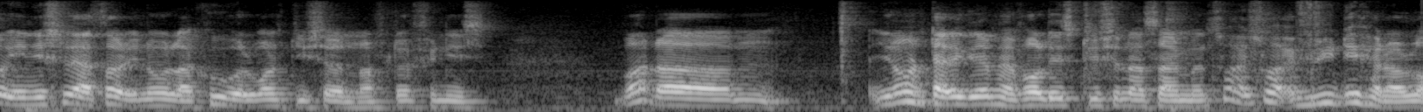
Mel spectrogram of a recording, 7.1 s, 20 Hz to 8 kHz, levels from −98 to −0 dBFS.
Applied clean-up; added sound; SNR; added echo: none; none; none; none.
